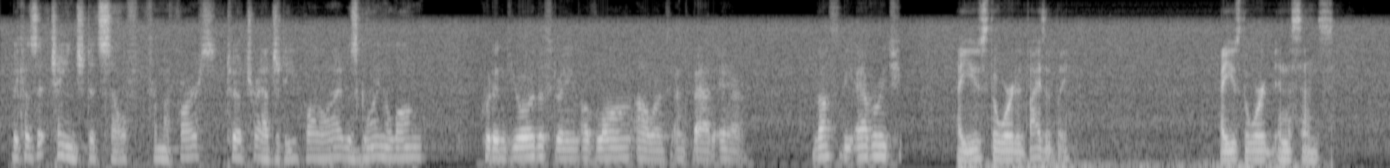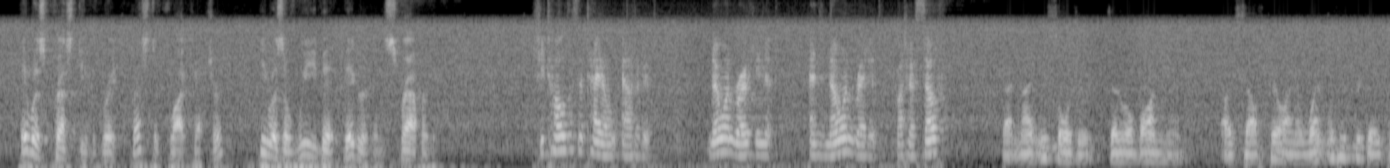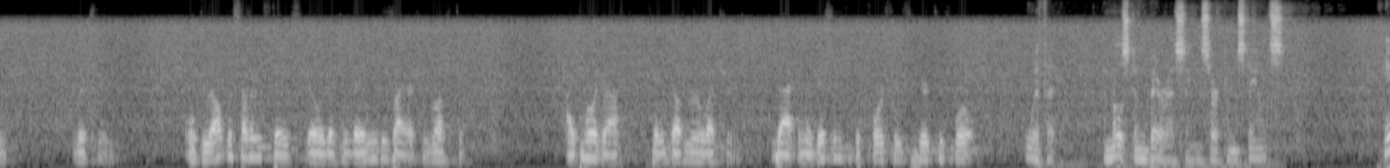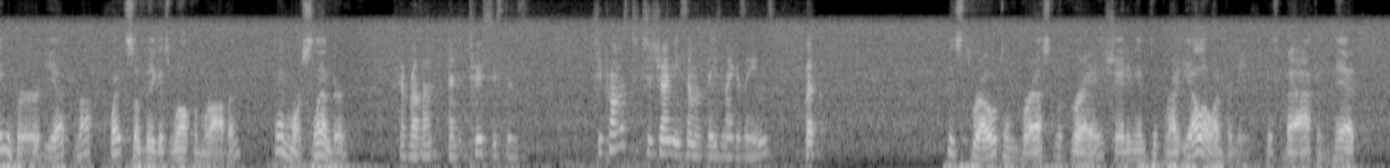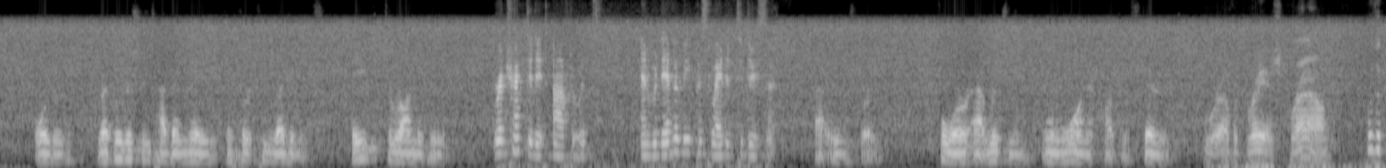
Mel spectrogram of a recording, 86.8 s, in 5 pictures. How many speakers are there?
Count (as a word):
six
